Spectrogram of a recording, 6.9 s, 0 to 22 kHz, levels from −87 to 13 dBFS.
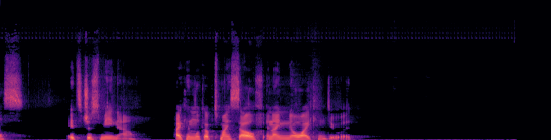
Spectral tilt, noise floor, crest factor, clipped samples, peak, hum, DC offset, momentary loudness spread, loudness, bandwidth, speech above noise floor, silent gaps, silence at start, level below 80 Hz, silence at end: -3 dB/octave; -62 dBFS; 24 dB; under 0.1%; -2 dBFS; none; under 0.1%; 16 LU; -23 LUFS; 17 kHz; 39 dB; none; 0 s; -58 dBFS; 2.5 s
